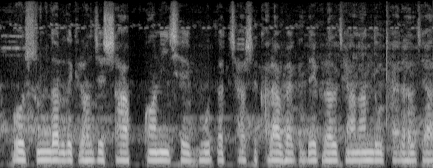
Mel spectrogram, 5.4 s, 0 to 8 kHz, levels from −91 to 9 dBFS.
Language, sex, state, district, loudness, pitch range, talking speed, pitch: Maithili, male, Bihar, Saharsa, -17 LUFS, 140-145 Hz, 230 wpm, 145 Hz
